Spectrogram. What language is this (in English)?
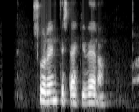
Icelandic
